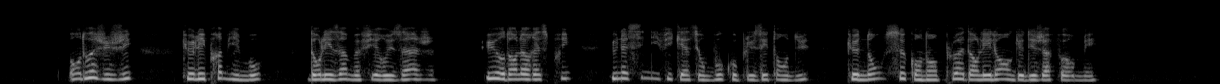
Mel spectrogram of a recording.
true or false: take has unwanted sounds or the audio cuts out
false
